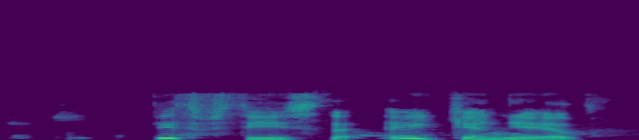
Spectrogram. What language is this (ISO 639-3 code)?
kab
